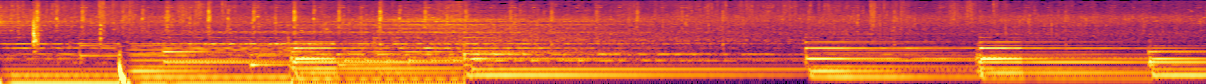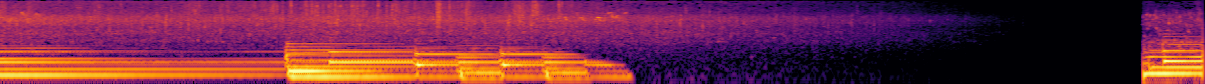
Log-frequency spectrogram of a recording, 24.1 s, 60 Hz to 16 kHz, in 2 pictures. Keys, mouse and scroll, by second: 7.1 KP_0, 8.8 space, 10.3-12.2 drag, 12.2 space, 12.5-12.8 scroll up 2, 13.2-14.1 scroll up 8, 14.1 scroll down 2, 15.0-16.8 drag, 16.8 KP_0, 19.9-24.1 drag.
